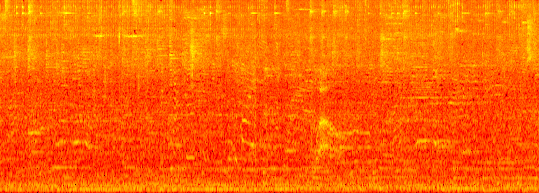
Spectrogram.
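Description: Busy city ambience: a steady traffic rumble with background voices and music mixed in, and a brief rising-and-falling tone about six and a half seconds in.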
